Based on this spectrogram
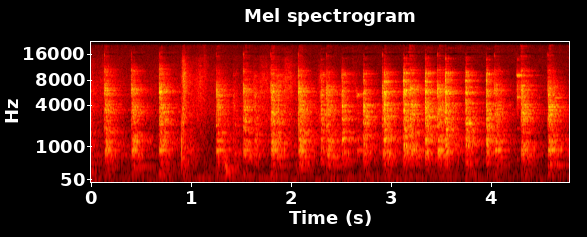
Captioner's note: chisels tapping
